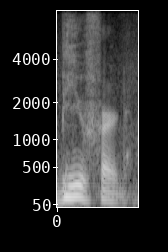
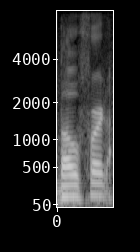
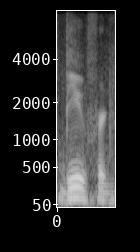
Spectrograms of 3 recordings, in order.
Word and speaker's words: Beaufort: It's pronounced Beaufort, so not Beaufort. I know it looks like Beaufort, but it's Beaufort down here.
